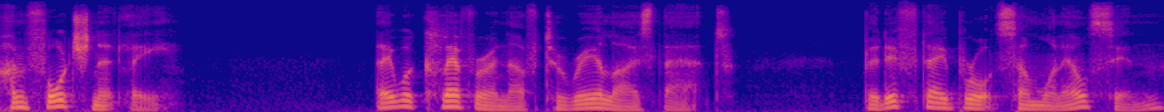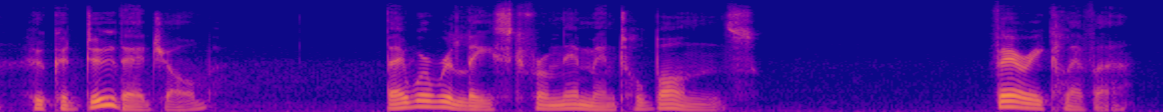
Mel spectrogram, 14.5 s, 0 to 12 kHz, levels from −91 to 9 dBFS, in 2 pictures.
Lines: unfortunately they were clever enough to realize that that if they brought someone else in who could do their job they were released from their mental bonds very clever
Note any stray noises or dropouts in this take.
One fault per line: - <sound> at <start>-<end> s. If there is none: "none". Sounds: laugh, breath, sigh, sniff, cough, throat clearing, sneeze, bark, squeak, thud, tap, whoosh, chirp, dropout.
none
